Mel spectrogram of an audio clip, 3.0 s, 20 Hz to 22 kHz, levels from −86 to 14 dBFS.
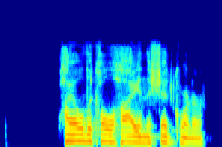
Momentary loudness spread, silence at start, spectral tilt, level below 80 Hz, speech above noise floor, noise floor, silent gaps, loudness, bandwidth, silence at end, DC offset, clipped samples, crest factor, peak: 5 LU; 0.8 s; -7 dB/octave; -54 dBFS; 74 dB; -88 dBFS; none; -15 LUFS; 7.6 kHz; 0.25 s; under 0.1%; under 0.1%; 14 dB; -2 dBFS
